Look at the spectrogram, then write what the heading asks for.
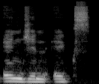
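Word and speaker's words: nginx: the in the chat guys what is an engine x uh server it's spelled n g i n x I want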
